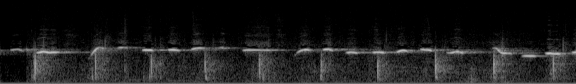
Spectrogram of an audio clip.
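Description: A woman whistling a tune while walking along a hospital corridor, a clear high series of short, evenly paced notes at a fairly steady pitch, heard alone.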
